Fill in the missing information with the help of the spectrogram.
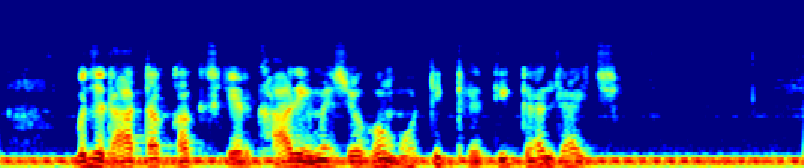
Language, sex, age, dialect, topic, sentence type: Maithili, male, 60-100, Bajjika, agriculture, statement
